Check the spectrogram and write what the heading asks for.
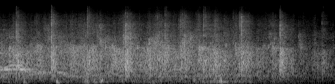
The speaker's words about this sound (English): So thank you, guys. Give yourselves a fucking huge round of applause and everyone that helped.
